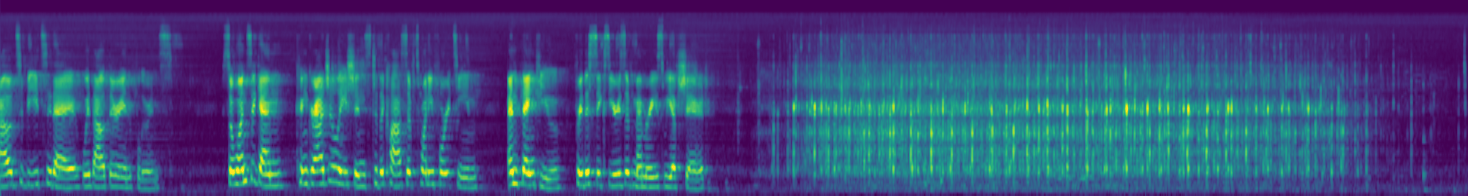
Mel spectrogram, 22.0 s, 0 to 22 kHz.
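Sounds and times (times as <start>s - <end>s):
crowd applauding: 11.4s - 21.4s.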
